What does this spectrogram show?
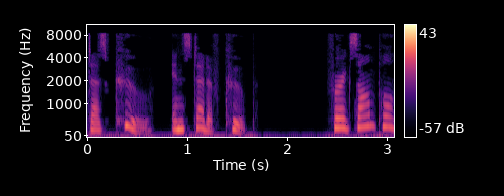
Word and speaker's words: coup: Well, P is silent in many French origin words. Our first word is coup. In Hindi it means takhtapalat. It is pronounced as coup instead of coup.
